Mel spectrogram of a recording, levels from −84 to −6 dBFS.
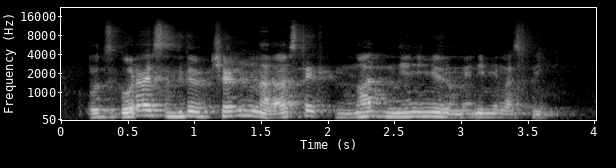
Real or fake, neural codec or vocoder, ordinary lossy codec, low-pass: fake; codec, 32 kHz, 1.9 kbps, SNAC; none; 14.4 kHz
